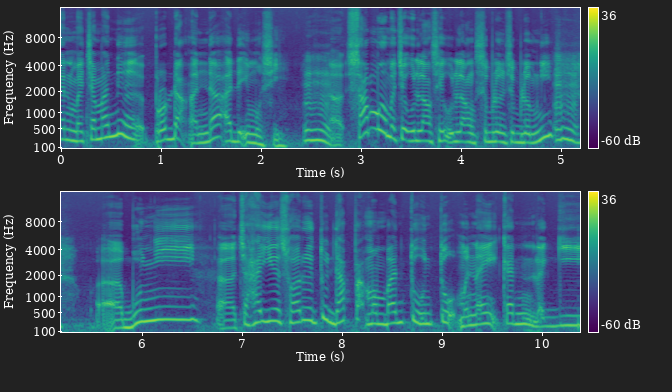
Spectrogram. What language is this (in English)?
Malay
